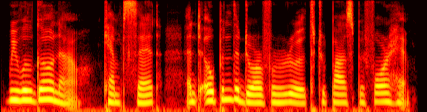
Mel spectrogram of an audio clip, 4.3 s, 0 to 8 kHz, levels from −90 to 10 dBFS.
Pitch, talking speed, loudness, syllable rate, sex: 185 Hz, 225 wpm, -18 LUFS, 5.5 syllables/s, female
